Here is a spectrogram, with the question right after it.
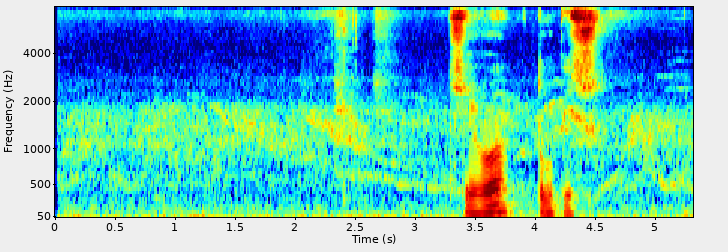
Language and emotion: Russian, neutral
